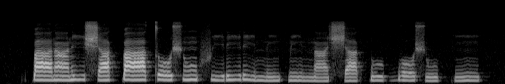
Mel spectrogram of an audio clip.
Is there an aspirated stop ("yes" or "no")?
no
